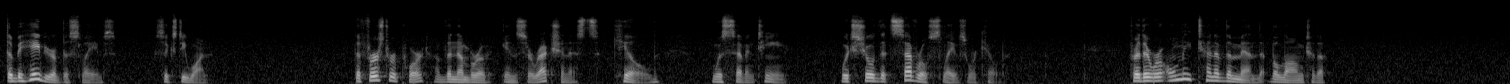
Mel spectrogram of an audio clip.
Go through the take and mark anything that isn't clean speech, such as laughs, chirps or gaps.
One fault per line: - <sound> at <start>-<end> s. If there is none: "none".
none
